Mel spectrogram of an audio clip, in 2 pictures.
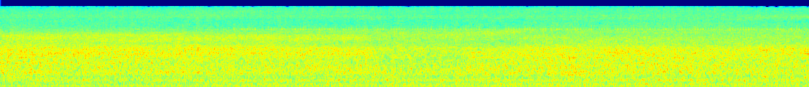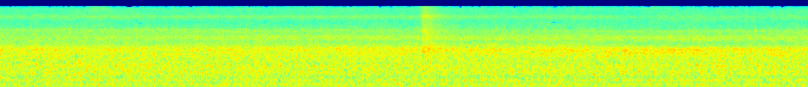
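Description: Fire engine's diesel engine running steadily, a low even hum under a constant rushing noise.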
